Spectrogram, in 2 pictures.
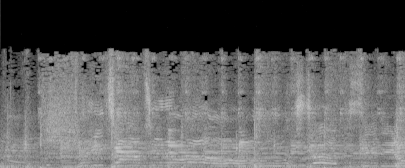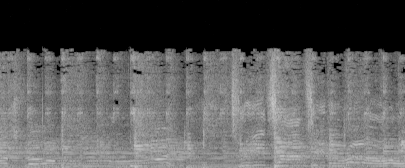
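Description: Live band playing a song, with a woman and a man singing lead vocals over the band.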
